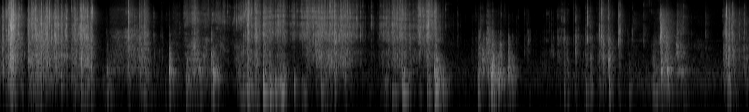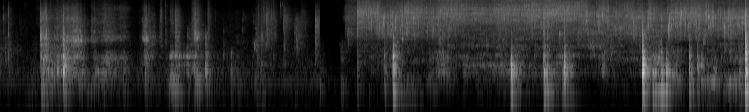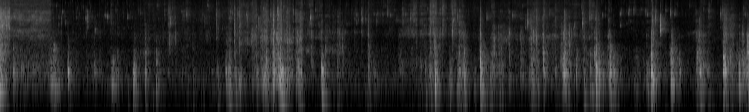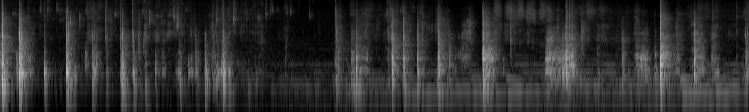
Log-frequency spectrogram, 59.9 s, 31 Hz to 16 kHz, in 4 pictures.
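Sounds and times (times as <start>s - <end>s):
clatter of things under water: 9.5s - 12.4s, 38.4s - 50.2s
tap running into sink: 21.9s - 33.2s.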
